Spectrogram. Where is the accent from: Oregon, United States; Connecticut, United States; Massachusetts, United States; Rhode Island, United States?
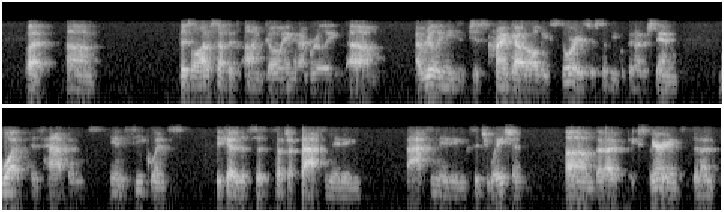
Connecticut, United States; I'm in Austin, Texas right now. That's where the band is, but I'm from Connecticut, and I spend, you know, half of the year up there.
